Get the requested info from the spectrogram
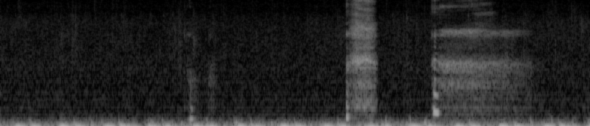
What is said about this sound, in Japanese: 私の心臓、今早く動いてますよね。この部屋に開けてもらってからずっとドキドキしてますから。心音を聞かれるのなんだか恥ずかしいですね。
